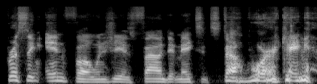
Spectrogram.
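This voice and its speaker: A man's voice: mid-range voice, animated, moderate pace, pushed and bright, no echo. Casual young man joking, close dry sound. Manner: profane, giggly, rambling. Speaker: podcast co-host reading and riffing on horror stories. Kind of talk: casual joking chat with bits of reading aloud.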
